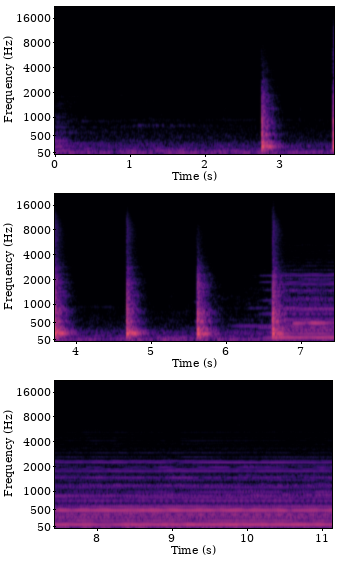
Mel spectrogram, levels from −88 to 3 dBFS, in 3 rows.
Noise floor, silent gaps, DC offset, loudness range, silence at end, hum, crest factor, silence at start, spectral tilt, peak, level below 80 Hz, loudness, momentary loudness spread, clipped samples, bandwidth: -61 dBFS; none; under 0.1%; 3 LU; 0 s; none; 26 dB; 0 s; -7.5 dB/octave; -16 dBFS; -60 dBFS; -42 LUFS; 25 LU; under 0.1%; 14.5 kHz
